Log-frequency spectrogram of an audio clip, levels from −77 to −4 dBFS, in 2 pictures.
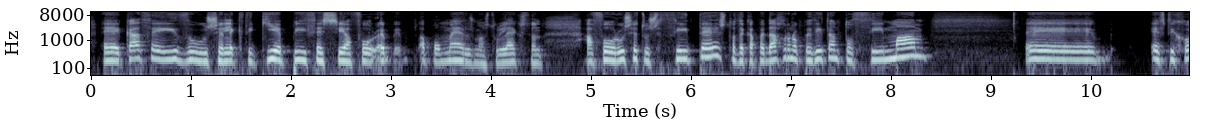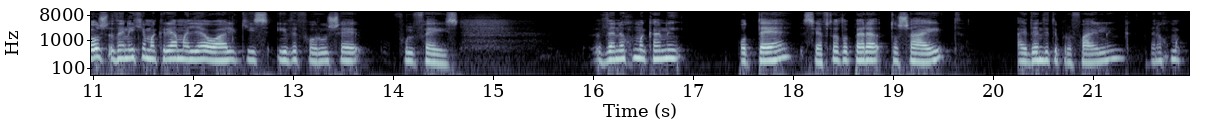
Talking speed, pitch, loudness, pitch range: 130 wpm, 195 Hz, -25 LUFS, 180-215 Hz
